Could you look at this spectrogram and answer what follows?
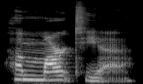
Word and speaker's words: hamartia: The first one is pronounced hamartia, and it is also sometimes known as the tragic flaw.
